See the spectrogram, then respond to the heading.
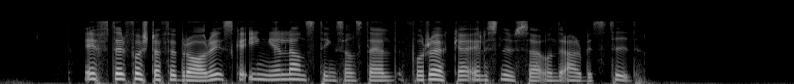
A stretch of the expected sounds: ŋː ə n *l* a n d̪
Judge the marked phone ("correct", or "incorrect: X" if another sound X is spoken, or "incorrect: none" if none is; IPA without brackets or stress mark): correct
